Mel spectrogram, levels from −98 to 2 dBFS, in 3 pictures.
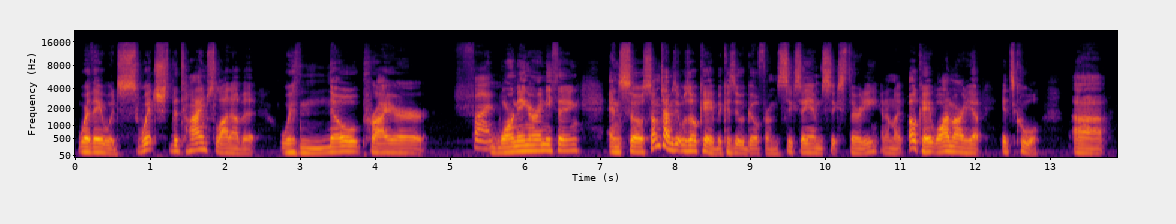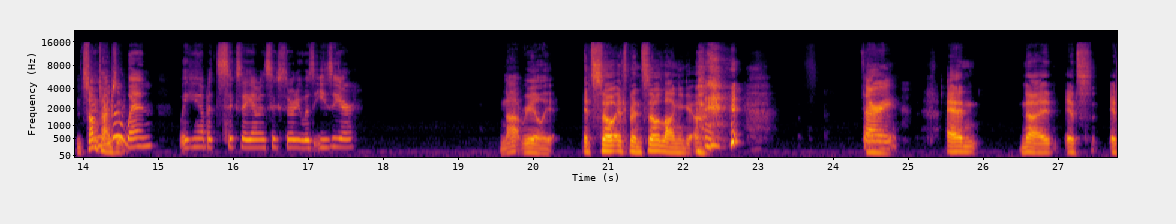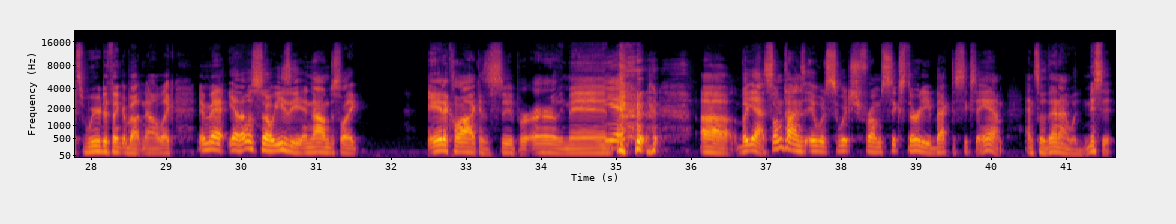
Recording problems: none

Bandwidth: 15 kHz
